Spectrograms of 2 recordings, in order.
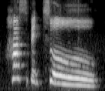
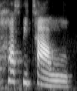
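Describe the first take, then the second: First: The final A sounds like uh. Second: The final A sounds like ah. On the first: The speaker calls it right. "the A before the L sounds uh" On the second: The speaker calls it wrong. "not ah"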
